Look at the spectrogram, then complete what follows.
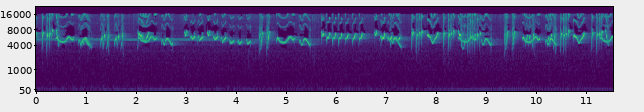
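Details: Fighting song of Van Hasselt's sunbird kept for tutoring other birds: long run of high, wavering twittered phrases with frequent sharp ticking bursts, delivered almost without pause across the whole stretch.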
